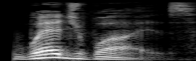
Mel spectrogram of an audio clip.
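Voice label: "wedgewise", British English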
